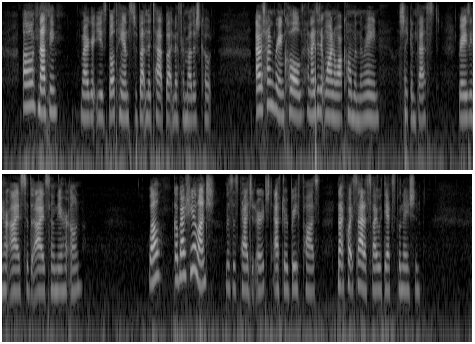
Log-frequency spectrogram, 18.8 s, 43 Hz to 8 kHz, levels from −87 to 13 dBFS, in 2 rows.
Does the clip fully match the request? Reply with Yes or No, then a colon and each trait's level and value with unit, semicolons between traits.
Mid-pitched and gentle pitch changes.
No: high, 225 Hz; narrow, 2.2 semitones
